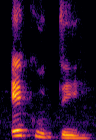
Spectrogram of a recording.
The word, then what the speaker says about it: écouter: There's an acute accent on the letter E, so we pronounce it like E.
